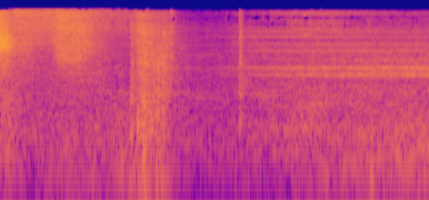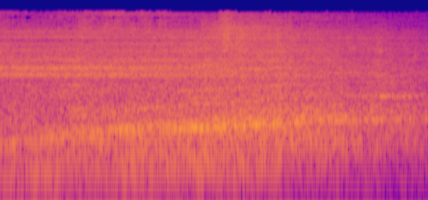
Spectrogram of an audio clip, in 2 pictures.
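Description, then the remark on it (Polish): A metro train in Brussels rumbles along the track, its steady roar building and holding, with a rising whine from the motors and a hiss of air. “Takim najpopularniejszym środkiem transportu w Brukseli, w większości Polaków, jest metro.”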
